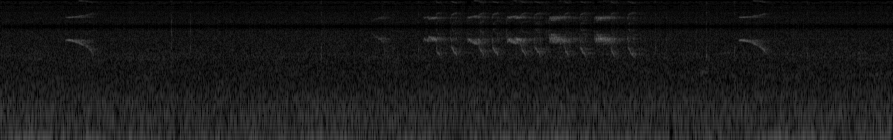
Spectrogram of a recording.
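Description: A bird calling in forest: one short down-slurred whistle near the start and another near the end, and in the middle a quick run of about ten short falling chirps, roughly five a second. Under it a steady faint low rumble.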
